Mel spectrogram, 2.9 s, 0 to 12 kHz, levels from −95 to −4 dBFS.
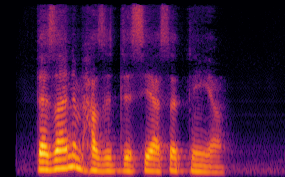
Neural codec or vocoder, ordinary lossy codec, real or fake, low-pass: codec, 24 kHz, 0.5 kbps, DualCodec; MP3, 64 kbps; fake; 10.8 kHz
